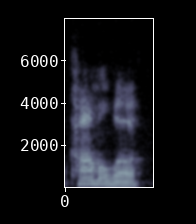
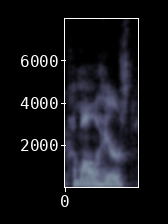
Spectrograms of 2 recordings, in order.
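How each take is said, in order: First: "Kamala" stressed on the first syllable, KAH-muh-luh; trying another pronunciation. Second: "Kamala" stressed on the middle syllable, kuh-MAH-luh; checking pronunciation. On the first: Host testing "Kamala" with stress on KAH, tentative. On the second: Host checking how to say "Kamala", stress on MAH, unsure. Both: Shown as a demonstration. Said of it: "Am I pronouncing her name right?".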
